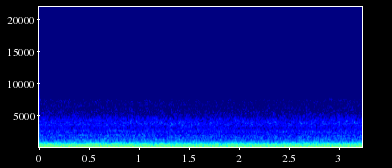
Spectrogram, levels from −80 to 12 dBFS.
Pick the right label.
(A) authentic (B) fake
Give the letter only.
A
